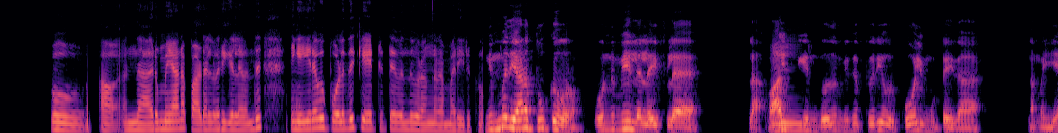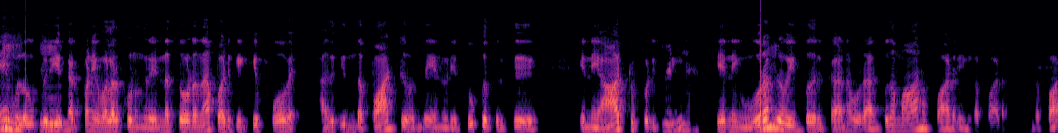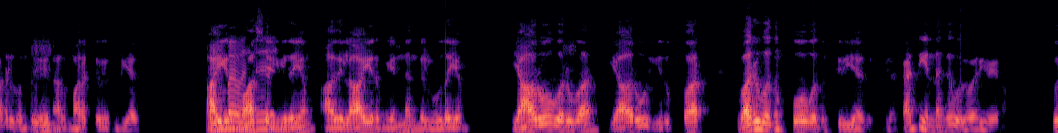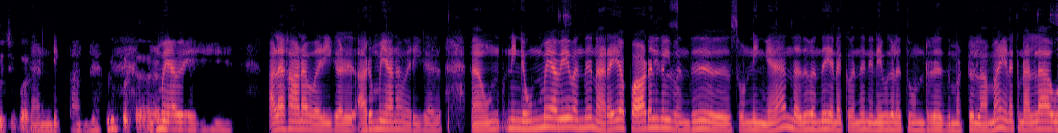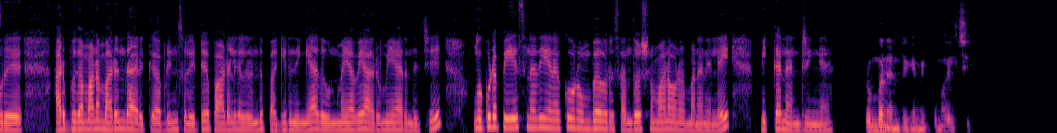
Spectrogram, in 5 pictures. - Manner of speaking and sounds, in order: other noise; tapping; in English: "லைஃப்ல"; chuckle; unintelligible speech; singing: "ஆயிரம் வாசல் இதயம், அதில் ஆயிரம் … வருவதும் போவதும் தெரியாது"; laughing while speaking: "உண்மையாவே"
- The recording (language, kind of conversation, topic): Tamil, podcast, நினைவுகளை மீண்டும் எழுப்பும் ஒரு பாடலைப் பகிர முடியுமா?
